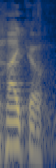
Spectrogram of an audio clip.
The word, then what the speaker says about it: Hico: One in uh, Hico, Texas, and hey, so they pronounce it Hico. Hico, Hico, Texas, and one in Pueblo, Colorado.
